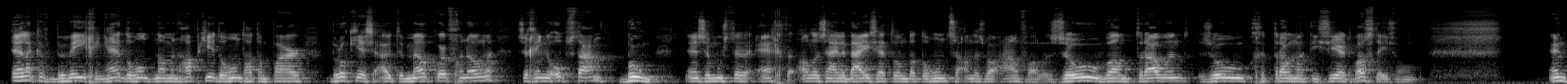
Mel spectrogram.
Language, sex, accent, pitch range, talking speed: Dutch, male, Dutch, 130-160 Hz, 170 wpm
